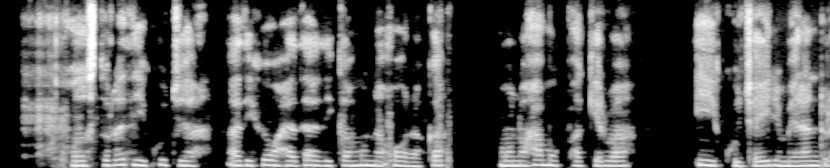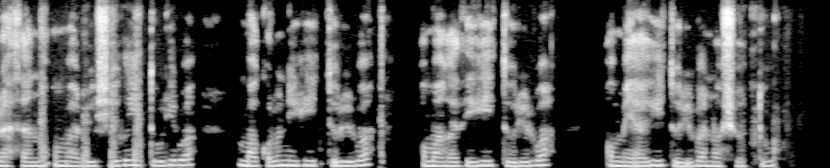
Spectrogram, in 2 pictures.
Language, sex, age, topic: Oshiwambo, female, 25-35, finance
